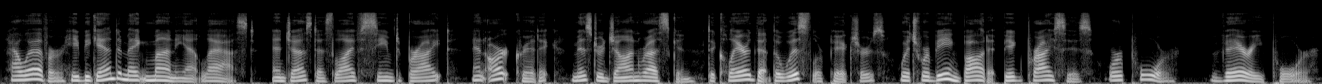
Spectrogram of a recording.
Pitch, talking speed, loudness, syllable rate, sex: 175 Hz, 160 wpm, -18 LUFS, 4.3 syllables/s, female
